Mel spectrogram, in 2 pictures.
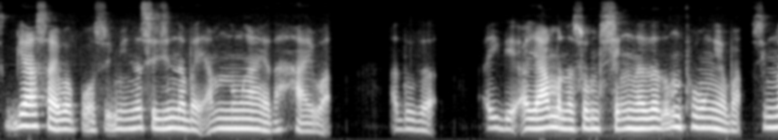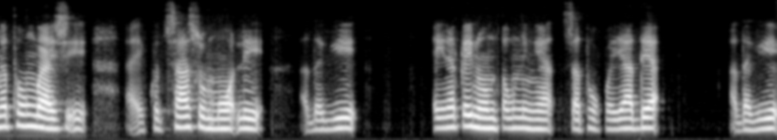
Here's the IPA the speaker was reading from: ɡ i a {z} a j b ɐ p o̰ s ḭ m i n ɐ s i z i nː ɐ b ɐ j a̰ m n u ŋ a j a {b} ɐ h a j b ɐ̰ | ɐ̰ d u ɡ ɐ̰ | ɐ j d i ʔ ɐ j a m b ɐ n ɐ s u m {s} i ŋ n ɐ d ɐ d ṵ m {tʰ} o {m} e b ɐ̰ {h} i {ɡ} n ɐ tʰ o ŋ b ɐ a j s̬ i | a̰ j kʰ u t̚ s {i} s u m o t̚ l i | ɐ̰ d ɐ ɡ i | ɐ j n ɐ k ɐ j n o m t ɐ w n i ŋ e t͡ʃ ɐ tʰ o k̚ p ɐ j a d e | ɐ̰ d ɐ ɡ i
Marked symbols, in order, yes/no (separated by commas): no, no, yes, yes, no, no, no, no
